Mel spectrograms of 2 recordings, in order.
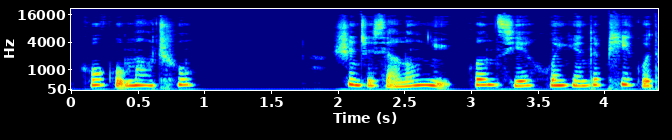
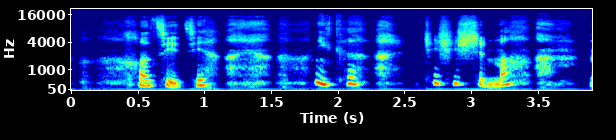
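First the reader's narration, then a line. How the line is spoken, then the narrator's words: Breathless. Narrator (Chinese): 一边喘息道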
